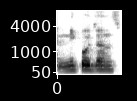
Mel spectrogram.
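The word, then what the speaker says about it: pnictogens: ठीक है, और इसमें पी साइलेंट होता है, निकोजन्स पढ़ते हैं इसको।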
